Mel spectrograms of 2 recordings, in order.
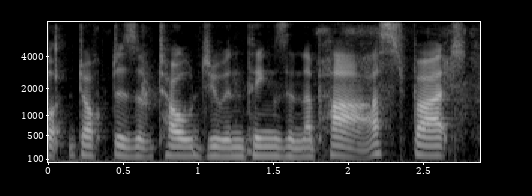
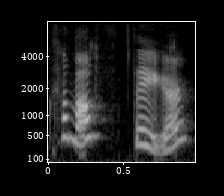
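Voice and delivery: much higher singsong coaxing; coaxing the baby; 11 semitones higher, much faster than usual. Retold or imitated. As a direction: gently urge a fussy baby along. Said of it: "but I'm like".

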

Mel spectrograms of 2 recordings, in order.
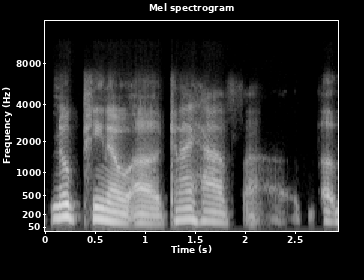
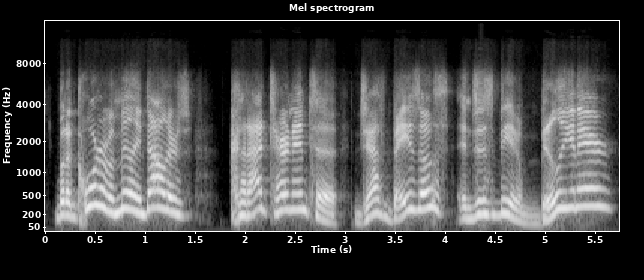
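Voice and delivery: excited; 13 semitones higher, 12 dB louder than usual. Acted. Excited caller pushing back.

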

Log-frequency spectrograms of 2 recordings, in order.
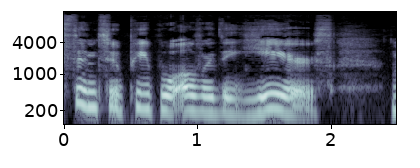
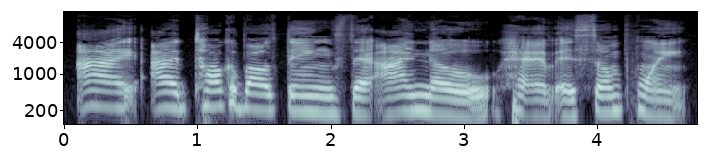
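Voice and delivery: ordinary delivery

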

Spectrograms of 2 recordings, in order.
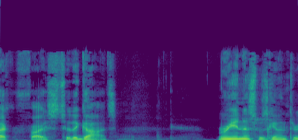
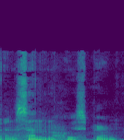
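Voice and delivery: whispering; 12 dB quieter, faster than usual. Real, not acted. Quick whispered sign of cross.

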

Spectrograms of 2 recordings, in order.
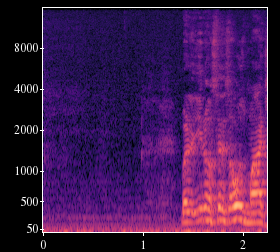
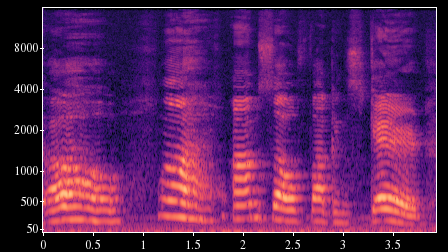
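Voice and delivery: higher, drawn-out sarcastic fear; mock scared; 5 semitones higher, much slower than usual. Podcaster mocking a man who tried to scare him, sarcastic mock fear. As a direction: stretch it out in feigned terror.

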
